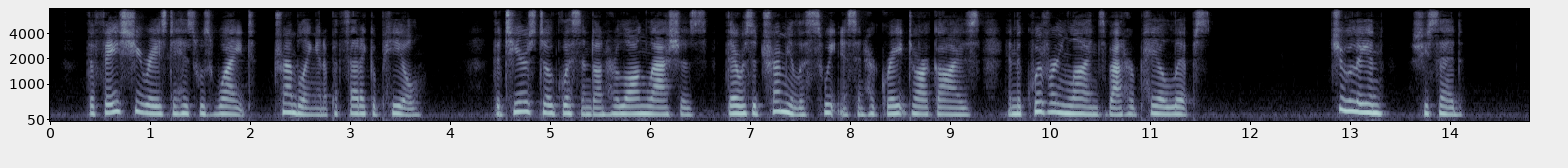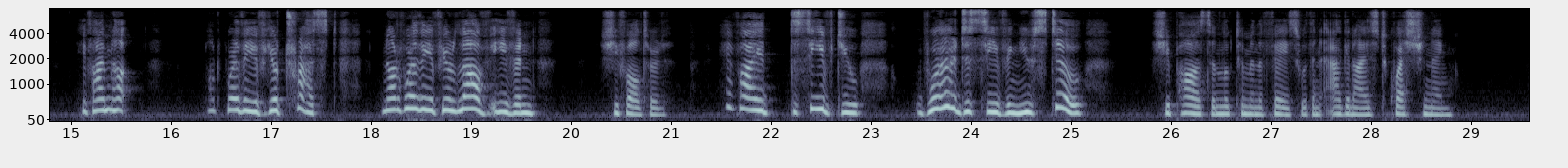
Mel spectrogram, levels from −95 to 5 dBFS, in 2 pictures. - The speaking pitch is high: Yes, high, 205 Hz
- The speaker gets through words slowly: No, average, 160 wpm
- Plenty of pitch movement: No, average, 4.4 semitones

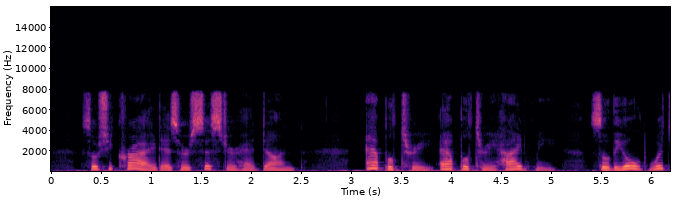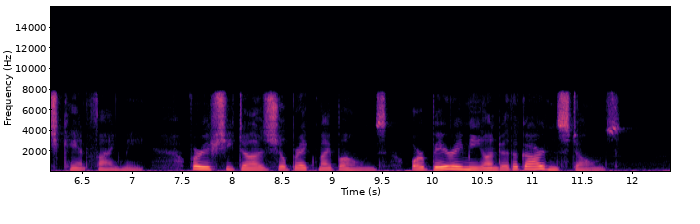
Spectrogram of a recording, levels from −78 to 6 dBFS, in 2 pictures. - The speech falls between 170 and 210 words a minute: Yes, average, 175 wpm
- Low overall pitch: No, high, 200 Hz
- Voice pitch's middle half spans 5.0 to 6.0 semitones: Yes, average, 5.3 semitones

